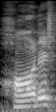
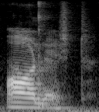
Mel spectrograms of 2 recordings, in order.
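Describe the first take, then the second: First: The word starts with an h sound. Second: The word starts with a vowel sound. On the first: The speaker calls it wrong. "हॉनेस्ट नहीं पढ़ते हैं" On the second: The speaker calls it right. "इसे क्या पढ़ते हैं, ऑनेस्ट"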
